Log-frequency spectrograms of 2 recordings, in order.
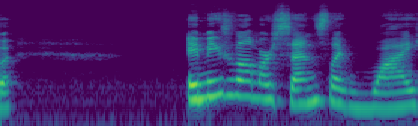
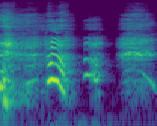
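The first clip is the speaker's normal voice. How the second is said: squealing high burst of laughter; high loud laugh; 10 dB louder than usual. Real, not acted. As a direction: let out a shrieking laugh. Reaction to show twist.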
